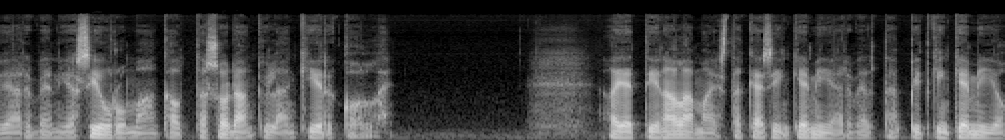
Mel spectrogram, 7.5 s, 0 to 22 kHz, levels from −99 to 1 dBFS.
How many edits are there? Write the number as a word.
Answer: one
